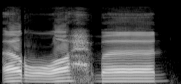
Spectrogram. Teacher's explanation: memanjangkan 2 harokat pada lafal ma, boleh juga 4 harokat, dan boleh pula 6 harokat. Maka Ar-Rahman 2 harokat, Ar-Rahman 4 harokat, Ar-Rahman 6 harokat.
